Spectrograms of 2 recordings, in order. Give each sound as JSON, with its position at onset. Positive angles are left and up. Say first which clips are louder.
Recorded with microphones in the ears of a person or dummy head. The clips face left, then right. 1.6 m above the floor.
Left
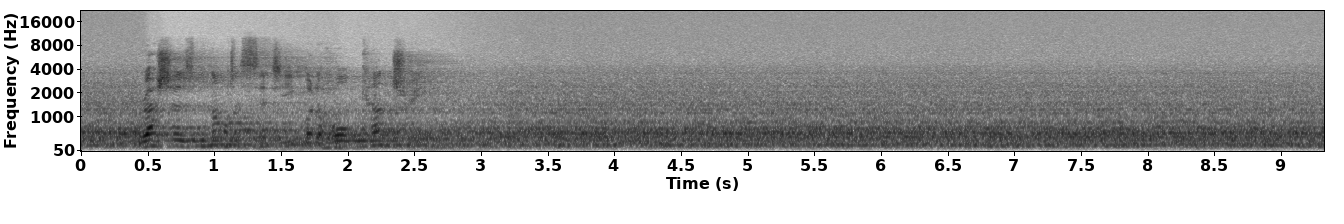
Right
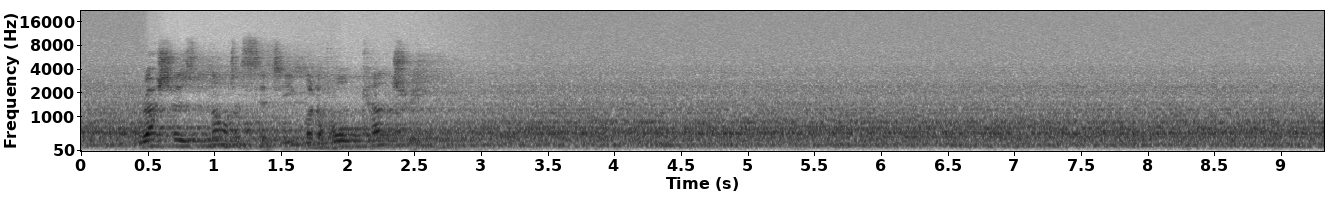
{"t": 0.4, "sound": "a man speaking", "louder": "even", "side_deg": 20, "distance_m": 3.0}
